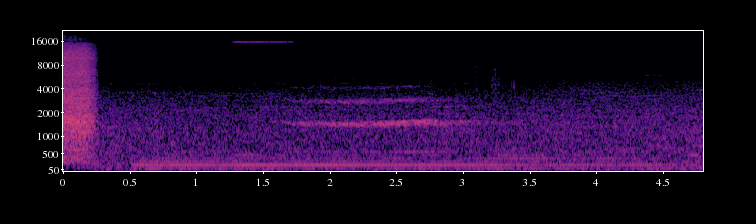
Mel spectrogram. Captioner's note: boat honking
